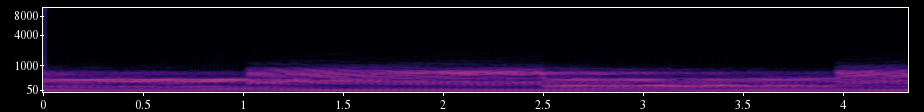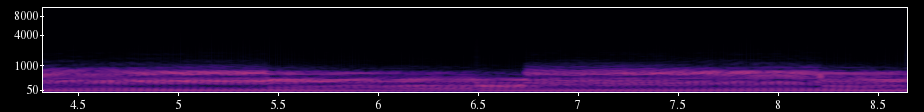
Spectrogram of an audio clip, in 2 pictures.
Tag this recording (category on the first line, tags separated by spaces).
Sound effects > Electronic / Design
loop sci-fi seamless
